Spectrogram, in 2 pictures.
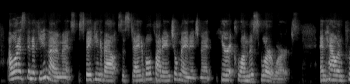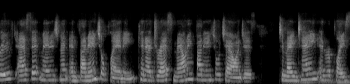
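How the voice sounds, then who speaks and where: Fairly high in pitch, a woman speaks at a moderate pace. Her intonation is lively. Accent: Southern US. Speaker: utility finance executive. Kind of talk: webinar presentation.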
